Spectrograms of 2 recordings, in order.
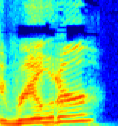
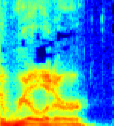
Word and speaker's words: realtor: I get a lot of emails, and I don't know if you guys, or Holly, if you do, when I mispronounce realtor. Oh, my goodness. – So you say realtor? – I say realtor. – And it's not, it's realtor. – Realtor.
